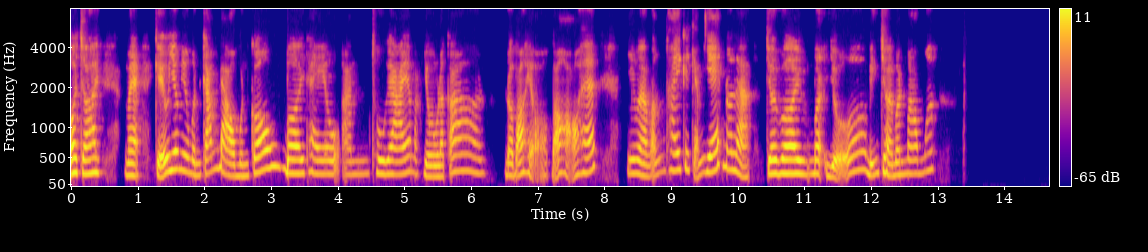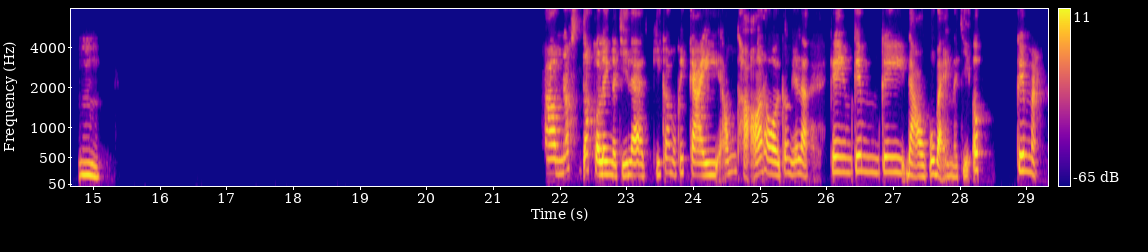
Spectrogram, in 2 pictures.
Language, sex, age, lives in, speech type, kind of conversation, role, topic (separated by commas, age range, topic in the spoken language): Vietnamese, female, 35-39, United States, conversation, unstructured, none, Bạn đã bao giờ gặp tình huống bất ngờ nào khi lặn biển chưa?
